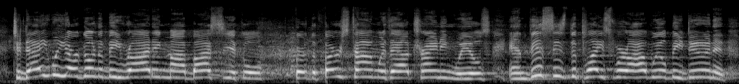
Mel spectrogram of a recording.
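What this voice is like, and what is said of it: Thick Southern accent, child's voice. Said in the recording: “as a five-year-old with that thick Southern accent.”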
